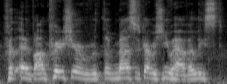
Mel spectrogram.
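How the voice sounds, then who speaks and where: A man chatting casually as a podcast guest, explaining things haltingly and rephrasing as he goes. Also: fairly high pitch, fairly even intonation, crowd noise.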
